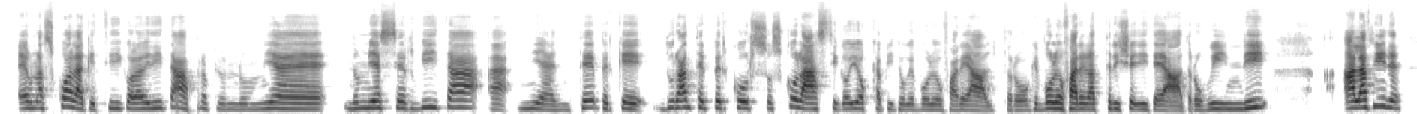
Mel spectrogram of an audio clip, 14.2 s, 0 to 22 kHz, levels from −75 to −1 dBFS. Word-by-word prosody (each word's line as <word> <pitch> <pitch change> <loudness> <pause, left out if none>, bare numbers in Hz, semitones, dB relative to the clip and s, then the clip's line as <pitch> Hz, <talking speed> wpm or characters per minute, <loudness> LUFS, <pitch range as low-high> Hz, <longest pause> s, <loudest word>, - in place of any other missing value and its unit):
è 215 - -3
una 225 0 -2
scuola 225 -1 +1
che, 195 -1 -7
ti 225 - -10
dico 215 0 -4
la 205 0 +1
verità, 215 +1 0
proprio 210 -3 -12
non 190 0 -12
mi 210 +2 -6
è 200 -2 +2 0.2
non 215 +1 -6
mi 230 - -2
è 240 - +5
servita 250 +3 0
a 185 -2 -3
niente, 205 +3 -5
perché 205 -1 -2
durante 245 +4 0
il 235 - -4
percorso 235 -2 -2
scolastico 200 -5 +2
io 210 0 0
ho - - -20
capito 190 0 -10
che 185 - -7
volevo 180 0 -8
fare 175 0 -5
altro, 165 +1 -2
che 195 +3 -8
volevo 215 +1 +3
fare 200 -2 +6
l'attrice 190 +1 -1
di 190 -1 -3
teatro, 175 -1 +1
quindi, 200 - 0 0.8
a - - +11
alla 255 +2 +10
fine 260 -6 0
205 Hz, 170 wpm, -24 LUFS, 190-230 Hz, 0.8 s, a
